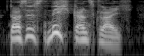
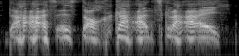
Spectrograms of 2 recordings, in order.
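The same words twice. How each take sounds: First: Mildly indignant call, pitched higher. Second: High, very slow bleat with stretched vowels; bleating goat. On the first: Felix corrects the careless goat, indignant. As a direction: object with a touch of outrage. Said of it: "rief Felix entrüstet". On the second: Goat brushes off Felix's objection, bleating. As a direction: bleat it out, dragging each vowel. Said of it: "meckerte die Ziege". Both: A narrator's reading.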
